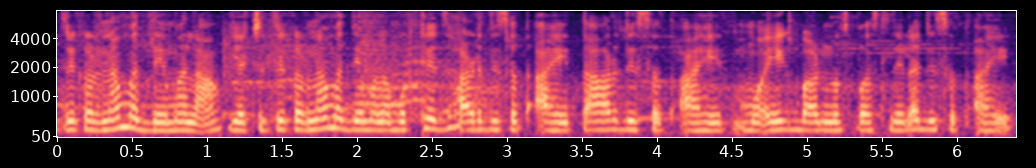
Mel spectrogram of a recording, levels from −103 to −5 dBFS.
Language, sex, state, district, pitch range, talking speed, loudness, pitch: Marathi, female, Maharashtra, Sindhudurg, 195-210 Hz, 205 wpm, -17 LUFS, 200 Hz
